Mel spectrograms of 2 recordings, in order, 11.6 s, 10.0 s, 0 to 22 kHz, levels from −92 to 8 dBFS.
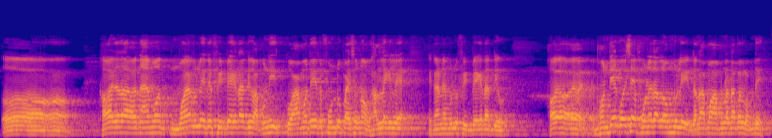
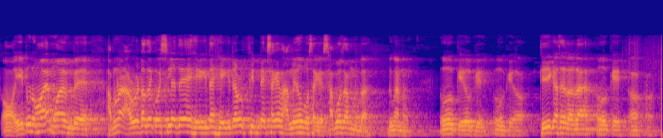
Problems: echo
